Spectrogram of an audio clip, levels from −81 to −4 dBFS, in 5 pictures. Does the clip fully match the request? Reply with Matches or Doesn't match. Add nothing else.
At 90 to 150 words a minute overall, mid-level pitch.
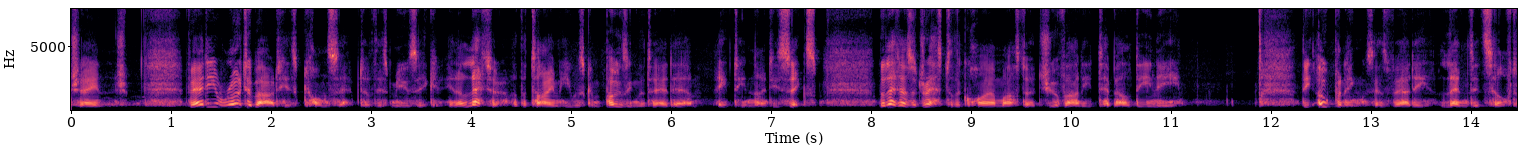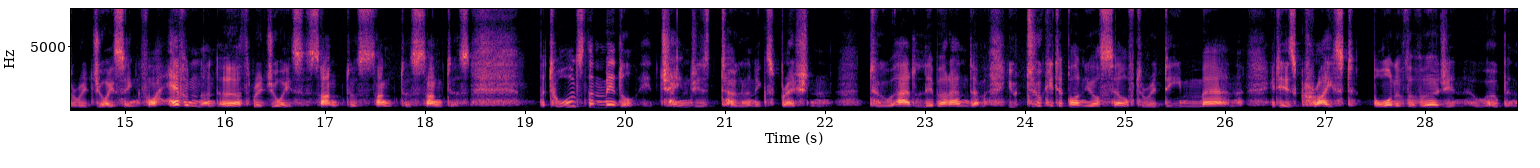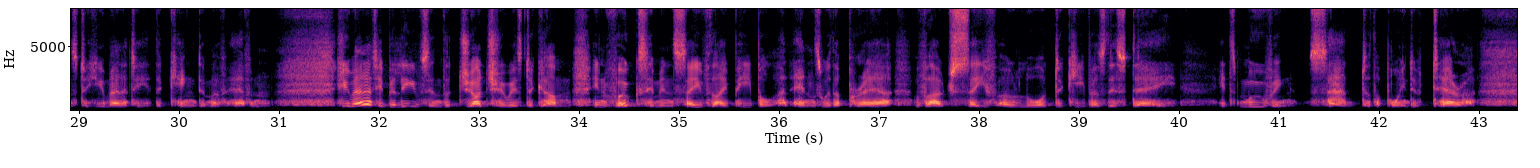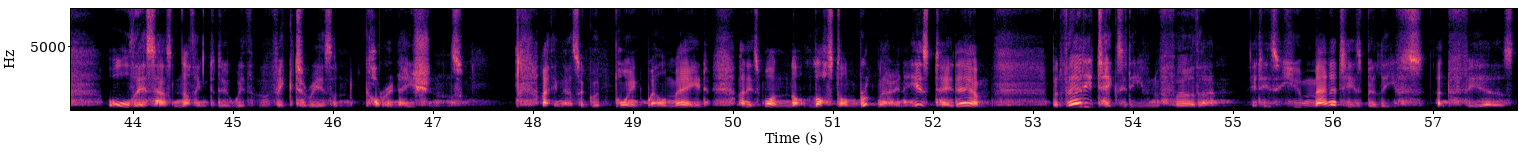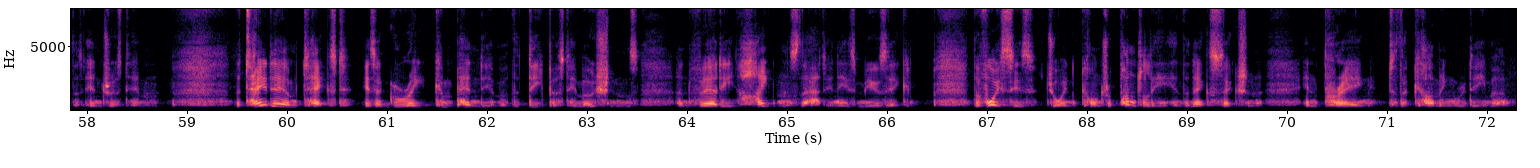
Doesn't match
